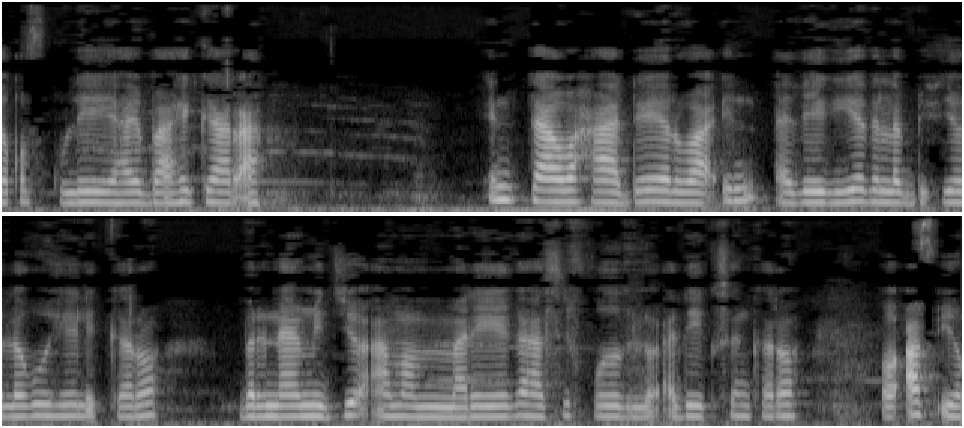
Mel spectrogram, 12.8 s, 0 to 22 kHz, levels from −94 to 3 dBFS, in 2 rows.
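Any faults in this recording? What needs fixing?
Across the whole speech clip there is a ringing, washy smear with a hiss that breathes with the signal, likely from WMA compression at a rate fitting about 48 kbps. Long transform blocks spread quantisation noise around each sound and zero weak detail, so a spectrogram shows blurred onsets, patchy holes between stronger lines, and nothing above 20.1 kHz. To prevent it, encode from the original source losslessly or at a much higher bitrate.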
